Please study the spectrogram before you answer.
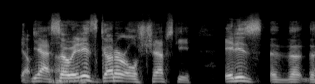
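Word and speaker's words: Olszewski: reconcile with the way that you know it's pronounced yeah so it is gutter olshevsky it is the the spelling of the last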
